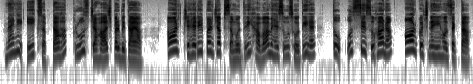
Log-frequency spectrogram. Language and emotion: Hindi, happy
